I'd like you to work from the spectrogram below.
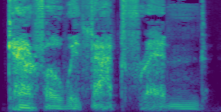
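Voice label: Follow, Vo; Morrowind GOTY GOG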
